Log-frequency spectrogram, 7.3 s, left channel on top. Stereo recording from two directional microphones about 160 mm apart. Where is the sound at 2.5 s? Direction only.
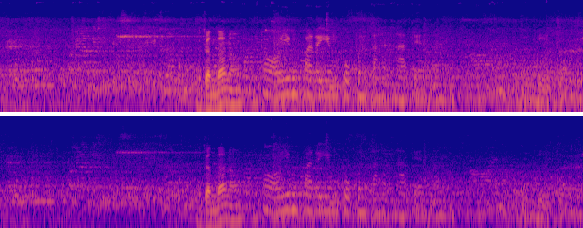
Centre (ahead or behind).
